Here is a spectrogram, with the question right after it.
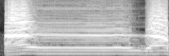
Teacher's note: Ikhfa artinya pada dasarnya menyembunyikan, tapi dalam hal ini dia menyamarkan, sehingga di sini ikhfa hakiki maksudnya apa? Yaitu kita menyamarkan suara nunnya kepada huruf zal, atau suara nunnya disamarkan ke zal, sehingga bukan lagi anzarna, tidak dibaca dengan jelas sebagaimana izhar, atau tidak dihilangkan sebagaimana idgham, sehingga kita menyamarkan di antara keduanya.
